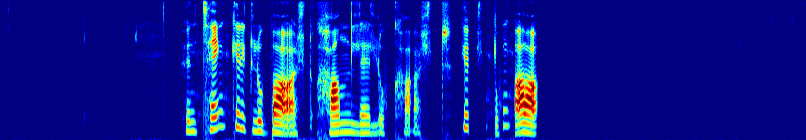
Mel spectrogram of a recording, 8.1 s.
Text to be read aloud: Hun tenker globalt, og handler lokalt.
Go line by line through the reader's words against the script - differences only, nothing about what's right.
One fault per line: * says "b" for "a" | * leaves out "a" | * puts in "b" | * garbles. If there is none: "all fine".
* leaves out "og"
* garbles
